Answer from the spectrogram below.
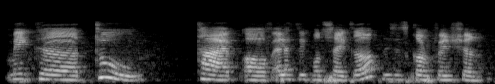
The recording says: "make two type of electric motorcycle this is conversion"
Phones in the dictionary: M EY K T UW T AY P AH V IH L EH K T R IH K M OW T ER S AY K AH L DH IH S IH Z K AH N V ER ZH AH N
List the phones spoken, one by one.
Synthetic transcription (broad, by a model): M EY K T UW T AY P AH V IH L EH K T R IH K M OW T S AY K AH L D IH S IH S K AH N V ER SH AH N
